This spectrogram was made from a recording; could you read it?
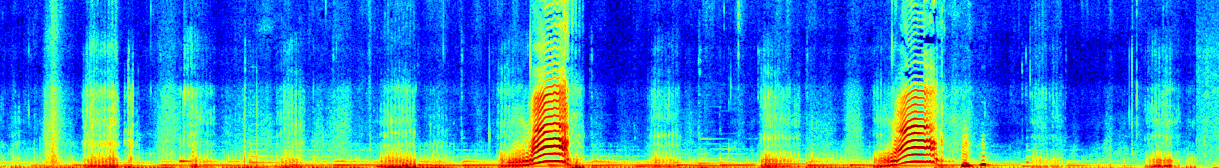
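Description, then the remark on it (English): A cat purrs in a steady, rumbling rhythm, broken twice by long, wavering high-pitched cries before the purring continues alone. “Stiles cradles Derek close, calming at his soft scent and dulcet purrs vibrating his sternum.”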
